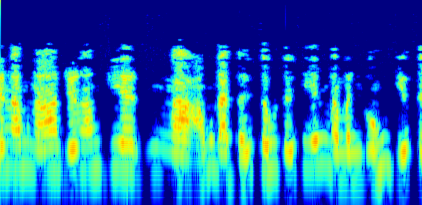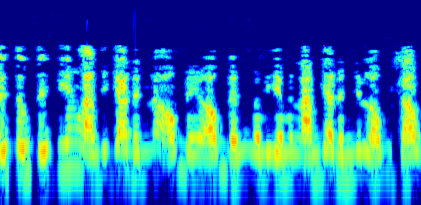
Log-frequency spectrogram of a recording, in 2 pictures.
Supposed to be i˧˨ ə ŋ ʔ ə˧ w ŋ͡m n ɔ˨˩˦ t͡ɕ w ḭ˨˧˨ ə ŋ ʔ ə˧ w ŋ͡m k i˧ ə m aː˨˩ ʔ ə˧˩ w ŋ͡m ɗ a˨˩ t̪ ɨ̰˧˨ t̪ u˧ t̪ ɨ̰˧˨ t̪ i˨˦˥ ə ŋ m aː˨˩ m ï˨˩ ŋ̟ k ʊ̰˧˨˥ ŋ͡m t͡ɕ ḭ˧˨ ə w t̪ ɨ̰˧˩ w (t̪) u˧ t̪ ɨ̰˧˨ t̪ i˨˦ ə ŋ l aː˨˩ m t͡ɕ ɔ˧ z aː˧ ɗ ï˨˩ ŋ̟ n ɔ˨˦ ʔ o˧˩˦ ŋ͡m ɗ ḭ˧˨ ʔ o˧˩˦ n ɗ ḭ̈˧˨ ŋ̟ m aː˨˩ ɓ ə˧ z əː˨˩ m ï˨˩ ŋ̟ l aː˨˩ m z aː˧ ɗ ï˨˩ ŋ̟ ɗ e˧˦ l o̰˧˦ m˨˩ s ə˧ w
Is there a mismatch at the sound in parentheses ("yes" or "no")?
no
